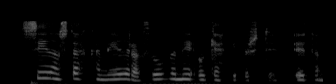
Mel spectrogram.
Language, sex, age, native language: Icelandic, female, 40-49, Icelandic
